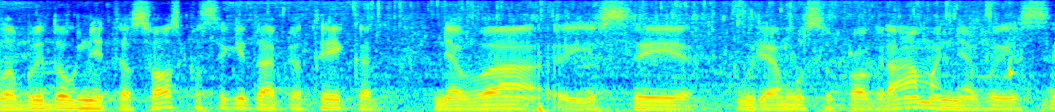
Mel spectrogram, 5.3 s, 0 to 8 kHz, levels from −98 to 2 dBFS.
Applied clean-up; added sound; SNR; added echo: none; Sink (filling or washing) / Water tap, faucet; 15 dB; none.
